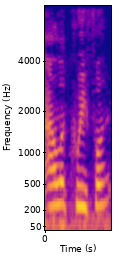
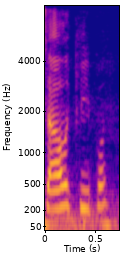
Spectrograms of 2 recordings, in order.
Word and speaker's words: Aliquippa: don't laugh at me I looked up how to say it is that aliquifa is Aliquippa and and uh pretty much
